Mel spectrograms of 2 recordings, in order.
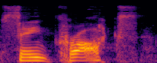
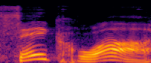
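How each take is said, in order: First: The name is said in an American accent. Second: The name is said in a non-American accent.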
